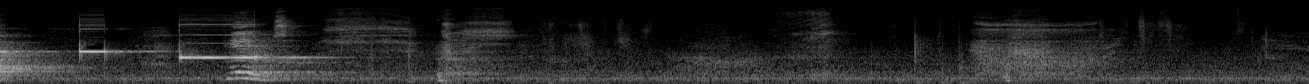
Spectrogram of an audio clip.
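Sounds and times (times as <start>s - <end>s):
low steady hum: 0.0s - 13.0s
people breathing hard: 3.2s - 6.0s, 6.6s - 8.7s, 9.6s - 11.3s.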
